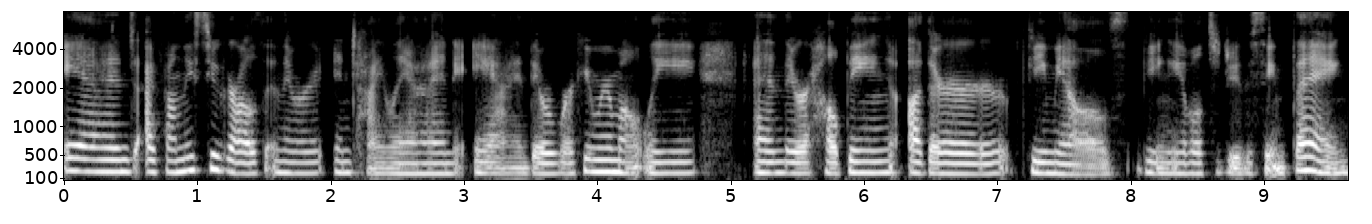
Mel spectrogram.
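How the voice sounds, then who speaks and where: In a very clean recording with a silent background, a woman with a Midwestern American accent speaks at a fairly slow pace in an animated tone. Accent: Midwest American. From US Midwest, Michigan. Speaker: digital nomad, social media marketer. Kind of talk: podcast interview. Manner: animated, chatty.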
